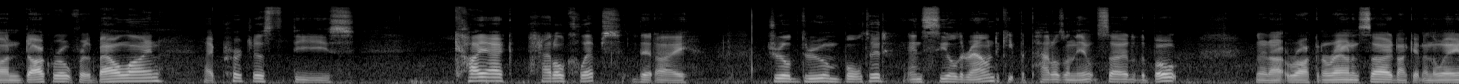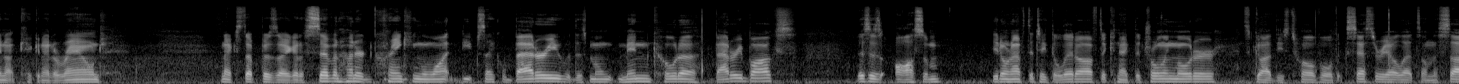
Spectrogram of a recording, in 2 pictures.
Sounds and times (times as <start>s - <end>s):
Speech: 0.0s - 3.6s, 4.5s - 7.0s, 7.7s - 11.8s, 12.6s - 15.8s, 16.8s - 22.6s, 23.2s - 29.1s.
